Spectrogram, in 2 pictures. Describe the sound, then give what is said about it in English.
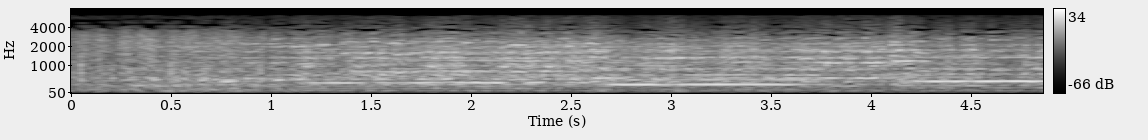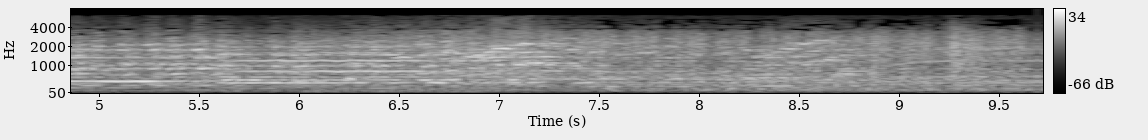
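An oncoming train beyond a canyon opening roars in a loud, dense rumble, its whistle shrieking in several sustained blasts over the clatter throughout. “headed for the canyon opening beyond which he could see the oncoming train”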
